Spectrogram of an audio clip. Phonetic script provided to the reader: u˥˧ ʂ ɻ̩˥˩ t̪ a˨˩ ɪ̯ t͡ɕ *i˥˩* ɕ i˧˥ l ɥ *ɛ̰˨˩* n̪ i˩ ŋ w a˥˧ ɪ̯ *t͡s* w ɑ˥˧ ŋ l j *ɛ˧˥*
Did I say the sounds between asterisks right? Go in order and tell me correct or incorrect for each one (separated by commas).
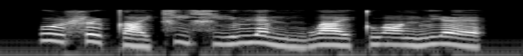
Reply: correct, incorrect, incorrect, incorrect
